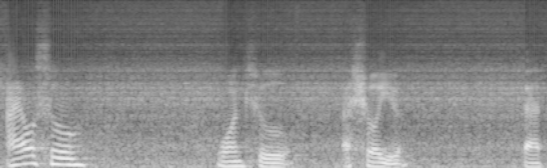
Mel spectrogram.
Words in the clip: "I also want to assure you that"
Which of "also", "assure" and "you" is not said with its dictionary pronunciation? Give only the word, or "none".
none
